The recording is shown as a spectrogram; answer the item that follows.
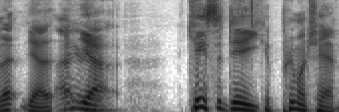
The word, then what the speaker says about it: quesadilla: Quesadilla. I want 50 of those. Pronounce it correctly. It's a quesadilla.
